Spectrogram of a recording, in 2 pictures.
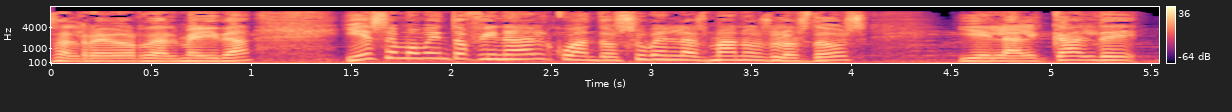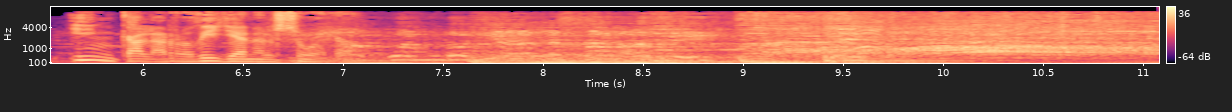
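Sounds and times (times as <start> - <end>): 
speech: 0.0 - 10.1
ovation from wedding guests: 8.8 - 11.0.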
